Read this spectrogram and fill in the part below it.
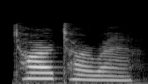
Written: tartarin

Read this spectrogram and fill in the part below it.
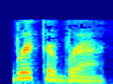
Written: bricabrac

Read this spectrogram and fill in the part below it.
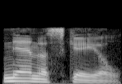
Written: nanoscale

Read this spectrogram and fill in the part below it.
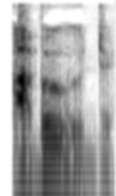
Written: Abboud

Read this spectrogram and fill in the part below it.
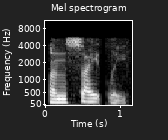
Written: unsightly

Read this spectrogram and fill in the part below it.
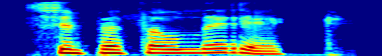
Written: sympatholytic

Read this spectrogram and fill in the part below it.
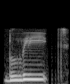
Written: bleat

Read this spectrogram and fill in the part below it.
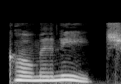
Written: comaneci

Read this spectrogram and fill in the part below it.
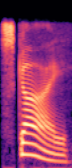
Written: sky

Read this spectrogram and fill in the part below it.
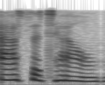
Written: acetal

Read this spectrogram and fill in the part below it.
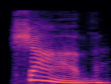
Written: schav

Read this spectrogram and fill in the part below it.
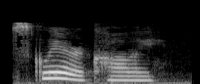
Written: sclerocauly

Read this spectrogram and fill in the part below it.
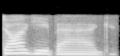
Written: doggie bag

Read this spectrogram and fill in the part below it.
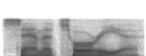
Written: sanatoria

